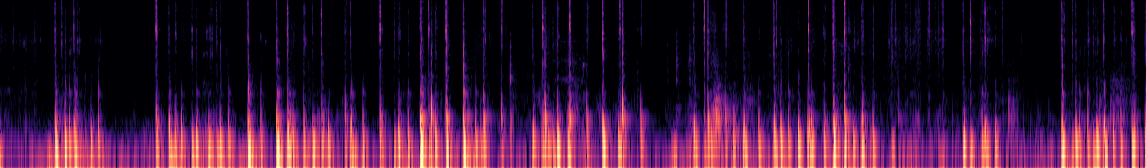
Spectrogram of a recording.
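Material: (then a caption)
Plastic, aluminum. Both hands type with their fingertips on a thin, solid white Apple Magic Keyboard with an aluminum base and plastic keys. Dozens of quick, dull, low-pitched taps fall in fast bursts, separated by brief pauses. Each keystroke is short and dry, with almost no ring.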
